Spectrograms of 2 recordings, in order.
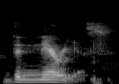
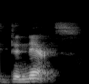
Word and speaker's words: Daenerys: buzz does this when they call her Denarius that's not how her name is spelled it's just YS and on the end it's not like Y us which would be Denari us its Daenerys if you look up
